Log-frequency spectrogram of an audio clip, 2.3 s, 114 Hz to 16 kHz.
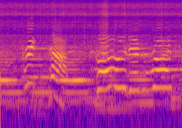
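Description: Instrumental break of the small orchestra backing a 1909 acoustic-era phonograph recording of a popular song: pitched melody lines with several quick swooping slides up and down. The sound is thin, with almost no bass.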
